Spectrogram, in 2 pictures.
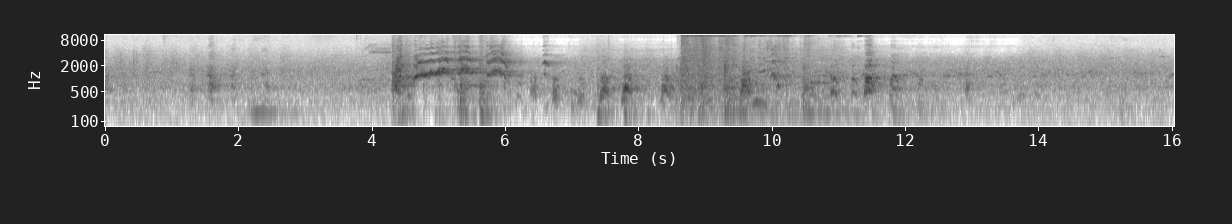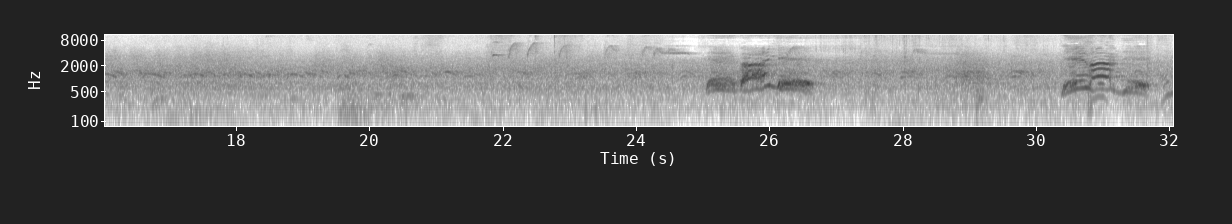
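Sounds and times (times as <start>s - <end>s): child calling out: 25.0s - 26.8s, 30.4s - 32.0s.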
